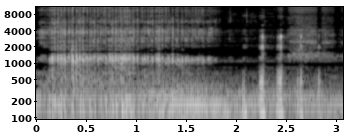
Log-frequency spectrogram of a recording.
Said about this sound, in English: Of course he snores.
